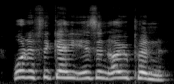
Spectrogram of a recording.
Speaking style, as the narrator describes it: Tom cried

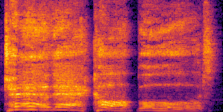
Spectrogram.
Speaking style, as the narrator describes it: screeched

